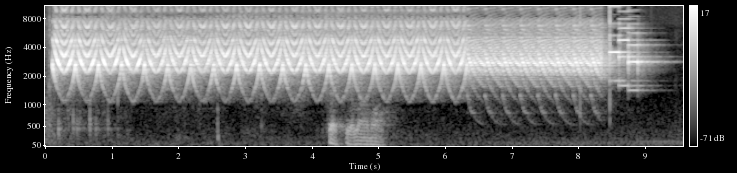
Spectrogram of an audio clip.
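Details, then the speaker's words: wsdcam 113dB wireless vibration bike alarm, armed after chirp, then bumped; loud fast-warbling high electronic siren rising and falling about eight seconds, cutting off cleanly. Alarm sounding normally. "someone comes along and bumps into it now that's the first thing you'll hear when bump into it"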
